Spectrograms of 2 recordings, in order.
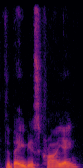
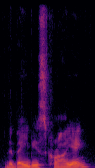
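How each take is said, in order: First: The voice rises at the end on 'crying'. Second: The same.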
